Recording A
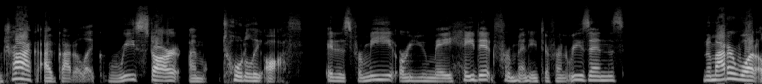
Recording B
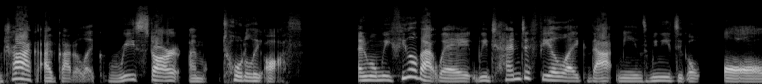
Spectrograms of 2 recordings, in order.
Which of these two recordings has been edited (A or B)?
A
